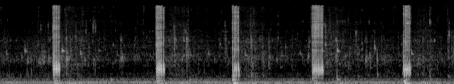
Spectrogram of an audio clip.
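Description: Underwater recording at rocky drop-offs on the Côte de Granit Rose at Perros: five sharp, evenly spaced clicks over a steady low hum.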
